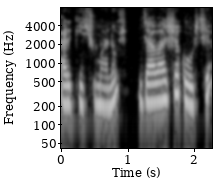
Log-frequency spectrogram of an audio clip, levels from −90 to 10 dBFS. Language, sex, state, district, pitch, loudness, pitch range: Bengali, male, West Bengal, North 24 Parganas, 230 Hz, -18 LUFS, 215-255 Hz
